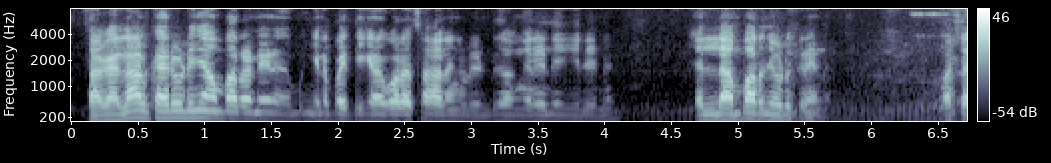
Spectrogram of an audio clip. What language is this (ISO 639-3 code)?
mal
